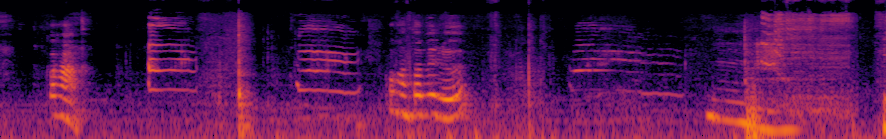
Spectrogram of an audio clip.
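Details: House cat chatting back to its owner around mealtime indoors: a string of six or so drawn-out, wavering meows spaced about a second apart, some rising and falling, mixed with the owner's speech and soft taps.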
